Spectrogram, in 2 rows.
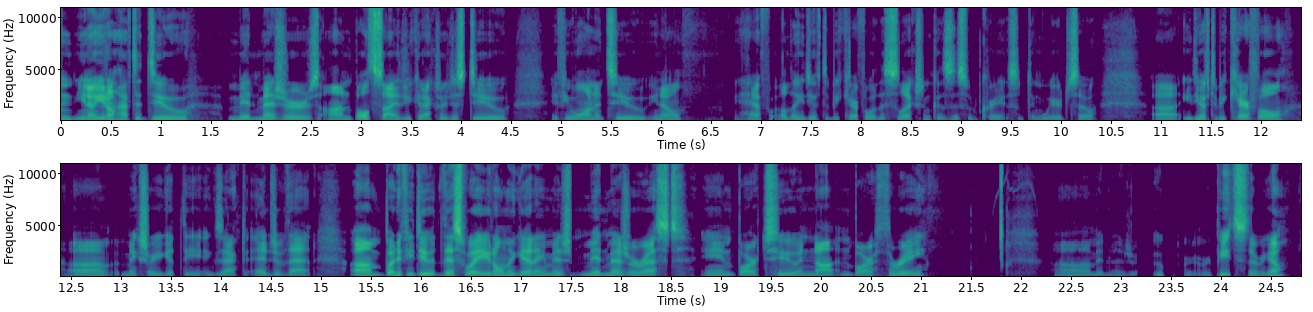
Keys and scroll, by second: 0.2 super+z, 0.9 super+z, 1.4 super+z, 2.0 super+z.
